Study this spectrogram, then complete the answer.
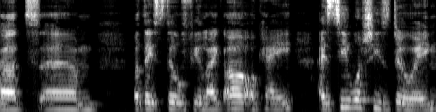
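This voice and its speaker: In a German accent, the speaker sounds somewhat breathy, with fairly even intonation at a fairly slow pace. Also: woman. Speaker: media entrepreneur. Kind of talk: interview. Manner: halting, many fillers.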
